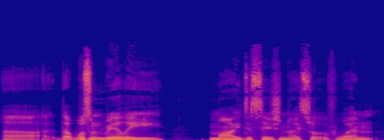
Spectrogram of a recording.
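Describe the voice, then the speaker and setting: In a clean studio recording with no room sound, a young Englishman vlogs in a rambling, informal audio log. His voice is fairly low and a little mellow, at a measured pace, and he recounts things hesitantly with self-deprecating humor, slang and swearing.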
